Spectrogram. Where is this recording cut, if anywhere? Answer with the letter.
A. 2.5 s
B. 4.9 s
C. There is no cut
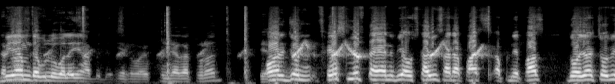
A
